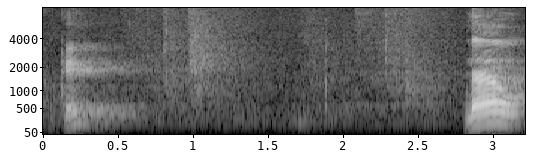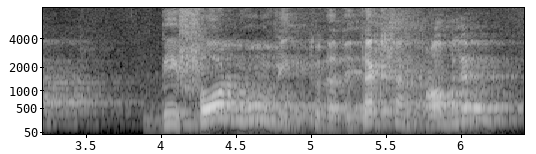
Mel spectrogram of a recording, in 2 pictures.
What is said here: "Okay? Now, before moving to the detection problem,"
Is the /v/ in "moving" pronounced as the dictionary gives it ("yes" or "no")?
yes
